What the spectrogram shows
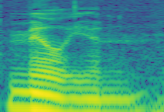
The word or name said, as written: million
